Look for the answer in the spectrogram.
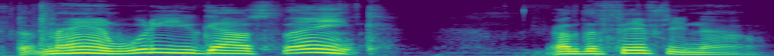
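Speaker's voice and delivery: ordinary talk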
